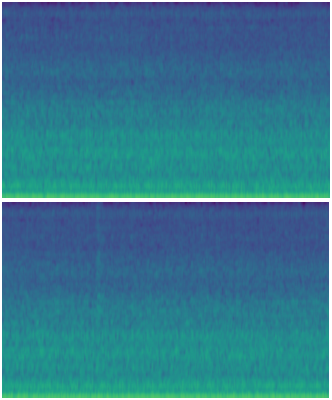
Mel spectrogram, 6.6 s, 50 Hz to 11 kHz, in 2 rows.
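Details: Old Ford tractor, battery charged to about 12 volts after sitting (owner suspects the alternator isn't working), starts and settles into a deep, steady, even idle thrum with no misses, knocks or hunting; it runs smoothly.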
